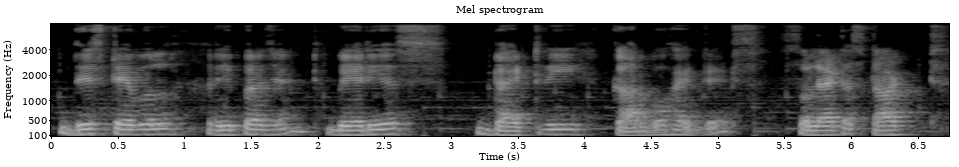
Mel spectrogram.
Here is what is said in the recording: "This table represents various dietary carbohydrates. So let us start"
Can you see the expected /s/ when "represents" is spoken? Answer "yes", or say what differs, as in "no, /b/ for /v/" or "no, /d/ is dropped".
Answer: no, /s/ is dropped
